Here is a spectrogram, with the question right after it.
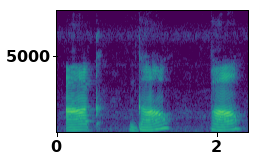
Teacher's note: अनुनासिक का उच्चारण नाक और मुंह से किया जाता है। इसका प्रयोग शिरोरेखा के ऊपर चंद्र बिंदु के रूप में किया जाता है, ठीक है, जैसे आँख, गाँव, पाँव आदि।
